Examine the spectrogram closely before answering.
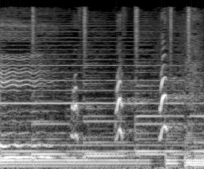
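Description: Three short, high puppy yips and whimpers, evenly spaced about half a second apart, rise over a steady musical backing that plays throughout.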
